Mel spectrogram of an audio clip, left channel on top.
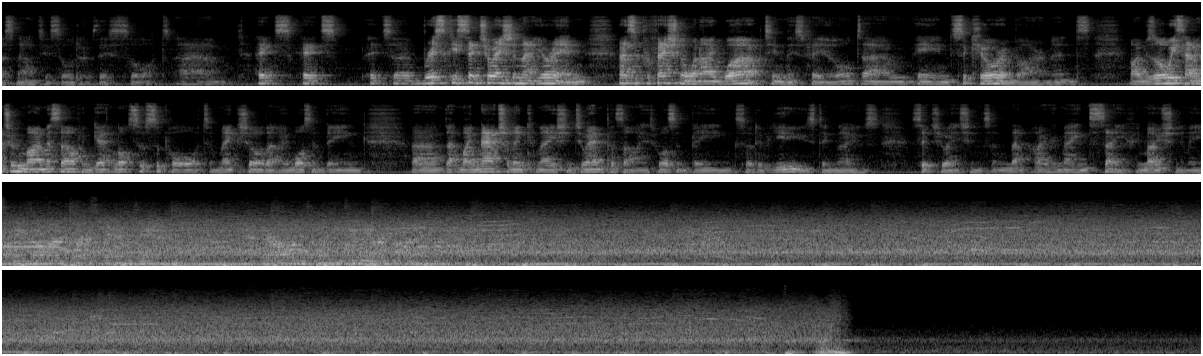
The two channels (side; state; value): both; different; correlation 0.00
